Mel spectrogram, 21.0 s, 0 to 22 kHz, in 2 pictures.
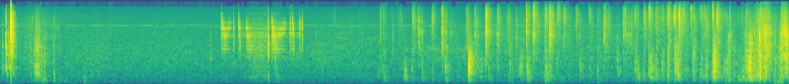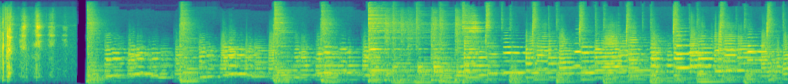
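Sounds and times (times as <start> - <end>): cat toy rustling and clicking: 5.0 - 10.8.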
